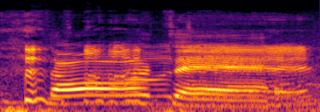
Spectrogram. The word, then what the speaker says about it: 多謝: 多謝.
